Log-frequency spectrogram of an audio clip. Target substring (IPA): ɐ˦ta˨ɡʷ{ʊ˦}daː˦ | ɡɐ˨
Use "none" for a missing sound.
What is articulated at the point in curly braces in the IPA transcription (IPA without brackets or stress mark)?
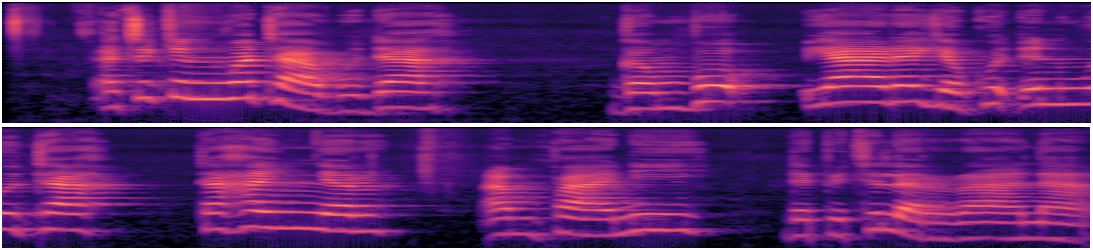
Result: ʊ˨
